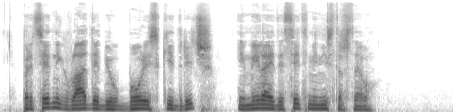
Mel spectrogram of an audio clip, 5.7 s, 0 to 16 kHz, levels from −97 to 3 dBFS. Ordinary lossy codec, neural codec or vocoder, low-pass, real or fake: AAC, 48 kbps; vocoder, 48 kHz, 128 mel bands, Vocos; 14.4 kHz; fake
